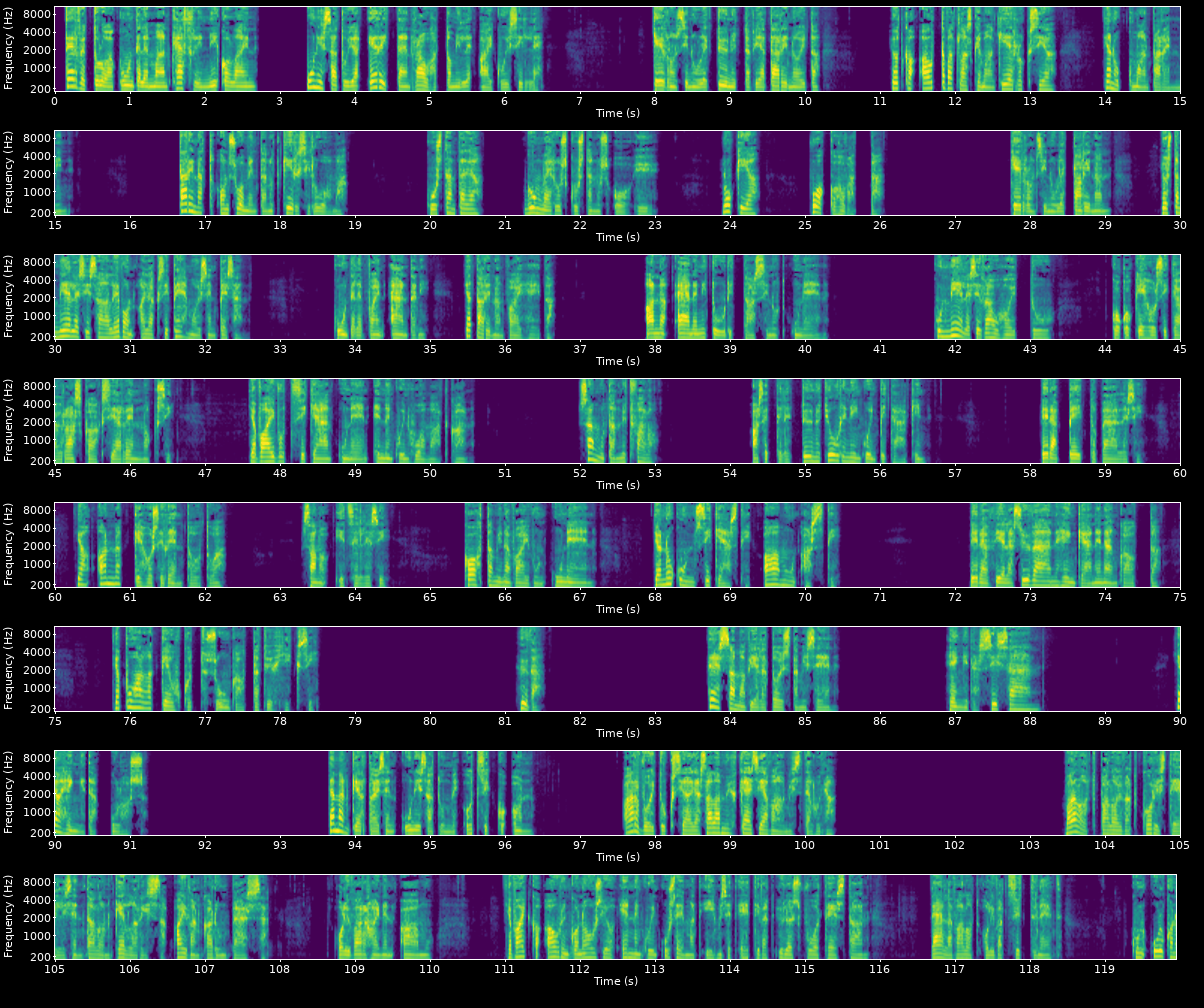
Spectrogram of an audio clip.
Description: Vuokko Hovatan tyyni ääni saattelee kuulijan lempeästi unten maille.
Uppläsare: Vuokko Hovatta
